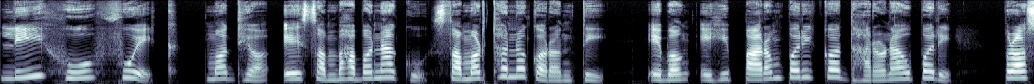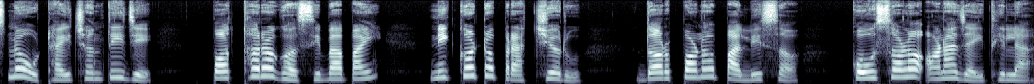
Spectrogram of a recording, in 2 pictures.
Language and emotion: Odia, neutral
